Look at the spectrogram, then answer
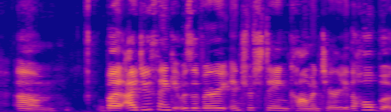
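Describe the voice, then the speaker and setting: On a very clean recording with a silent background, a woman talks at a fairly high pitch with ordinary pitch variation. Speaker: book reviewer. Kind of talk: casual talk to camera. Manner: fast, excited.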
